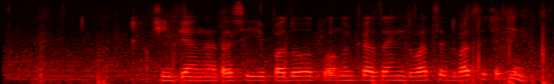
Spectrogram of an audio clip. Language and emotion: Russian, positive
